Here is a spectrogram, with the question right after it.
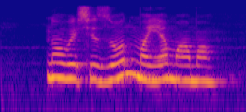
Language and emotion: Russian, neutral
